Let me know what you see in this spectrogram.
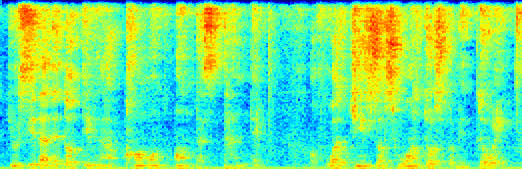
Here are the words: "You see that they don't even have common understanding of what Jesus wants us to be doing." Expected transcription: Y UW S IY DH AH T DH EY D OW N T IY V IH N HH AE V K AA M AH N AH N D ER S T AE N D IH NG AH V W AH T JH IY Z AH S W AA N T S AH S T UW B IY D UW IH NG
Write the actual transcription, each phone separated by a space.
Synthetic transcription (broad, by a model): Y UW S IY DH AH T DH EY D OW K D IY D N HH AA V K AA M AH N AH N D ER S T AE N D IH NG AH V W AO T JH IY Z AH S W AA N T AH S T UW B IY D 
